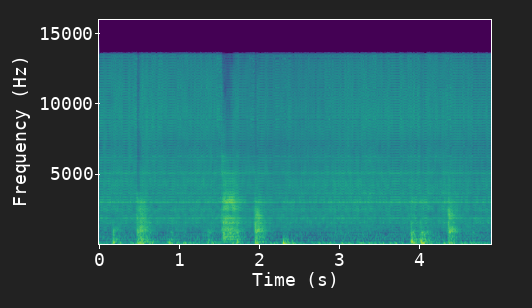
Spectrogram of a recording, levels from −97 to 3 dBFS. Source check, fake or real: fake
